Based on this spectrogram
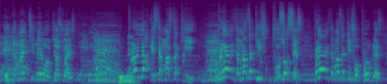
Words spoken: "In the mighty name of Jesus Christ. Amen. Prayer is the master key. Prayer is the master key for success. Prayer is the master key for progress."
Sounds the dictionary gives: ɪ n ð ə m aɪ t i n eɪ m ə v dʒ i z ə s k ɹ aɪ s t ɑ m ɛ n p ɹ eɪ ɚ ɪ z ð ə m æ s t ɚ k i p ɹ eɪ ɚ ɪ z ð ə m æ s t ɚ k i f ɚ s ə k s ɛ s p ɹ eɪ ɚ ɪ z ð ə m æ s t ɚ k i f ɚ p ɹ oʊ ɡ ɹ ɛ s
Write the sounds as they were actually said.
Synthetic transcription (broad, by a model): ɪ n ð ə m aɪ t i n eɪ m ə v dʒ i s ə s k ɹ aɪ s t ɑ p ɹ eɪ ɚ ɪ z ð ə m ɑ s t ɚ k i p ɹ eɪ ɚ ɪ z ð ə m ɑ s t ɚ k i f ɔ s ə s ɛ s p ɹ eɪ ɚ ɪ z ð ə m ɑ s t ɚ k i f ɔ p ɹ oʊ ɡ ɹ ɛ s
